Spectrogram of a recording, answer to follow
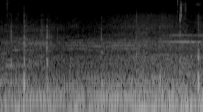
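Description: Quiet background: a steady low hum under faint even noise, with no clear ball strikes or other distinct events standing out.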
